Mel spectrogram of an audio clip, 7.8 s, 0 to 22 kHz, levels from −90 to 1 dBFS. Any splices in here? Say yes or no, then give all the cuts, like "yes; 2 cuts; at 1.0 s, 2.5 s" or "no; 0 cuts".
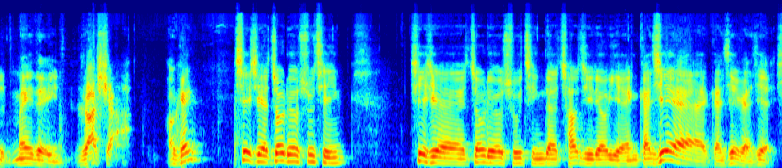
yes; 1 cut; at 2.3 s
